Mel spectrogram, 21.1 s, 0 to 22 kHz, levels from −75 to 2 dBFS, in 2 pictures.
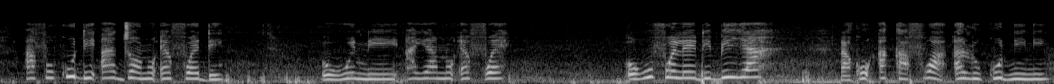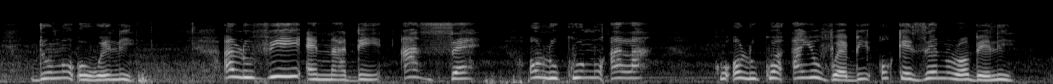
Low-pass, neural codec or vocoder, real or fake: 7.2 kHz; codec, 16 kHz, 16 kbps, FunCodec, trained on Chinese and English, 50 frames a second; fake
